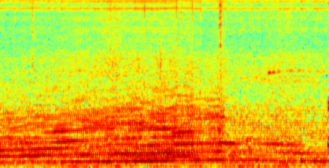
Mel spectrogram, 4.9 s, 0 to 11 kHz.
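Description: A Ferrari 430 accelerates hard on a race track, its engine a loud, sustained roar climbing steadily in pitch up close, with no talking.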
